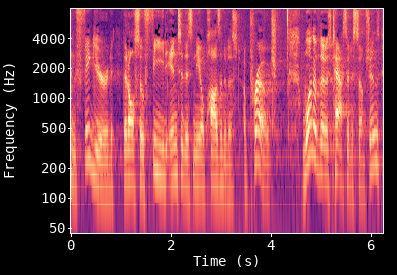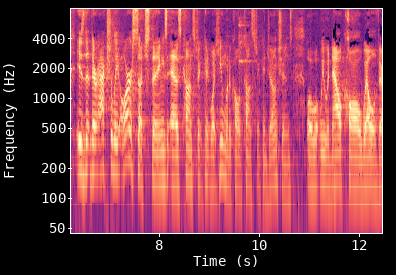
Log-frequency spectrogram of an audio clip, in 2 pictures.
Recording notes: Audio and slides from the third lecture in the series, delivered 19 February 2020 in Bamberg, Germany.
